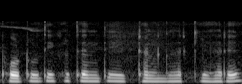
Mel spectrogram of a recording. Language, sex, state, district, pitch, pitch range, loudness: Chhattisgarhi, male, Chhattisgarh, Rajnandgaon, 150 Hz, 145-155 Hz, -20 LUFS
